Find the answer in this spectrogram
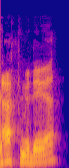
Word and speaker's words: Ahmadiyya: You know, Ahmadiyya. Ahmadiyya.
